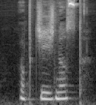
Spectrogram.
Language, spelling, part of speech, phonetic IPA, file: Czech, obtížnost, noun, [ˈopciːʒnost], Cs-obtížnost.ogg
- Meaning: difficulty (state or degree of being difficult)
